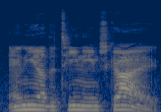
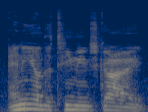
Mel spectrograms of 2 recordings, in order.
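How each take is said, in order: Both takes have the same delivery.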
